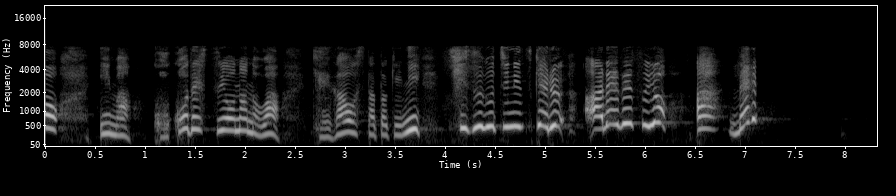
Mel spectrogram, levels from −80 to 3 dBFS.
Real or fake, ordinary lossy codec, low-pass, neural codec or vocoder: real; none; none; none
